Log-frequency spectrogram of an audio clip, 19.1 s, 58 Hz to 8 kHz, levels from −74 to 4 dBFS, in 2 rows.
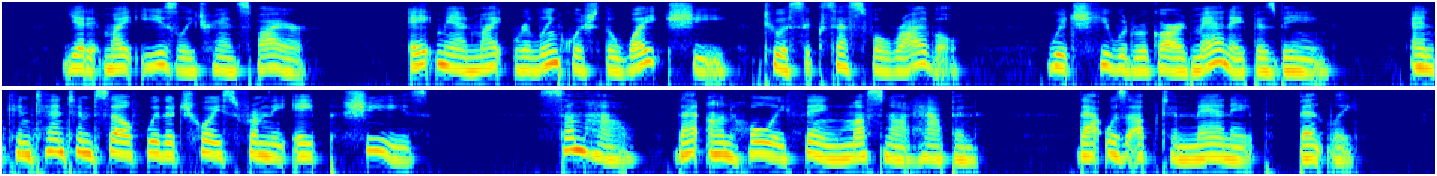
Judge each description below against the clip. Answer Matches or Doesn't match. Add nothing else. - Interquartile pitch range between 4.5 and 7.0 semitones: Doesn't match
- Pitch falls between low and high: Matches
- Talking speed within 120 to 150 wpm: Matches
